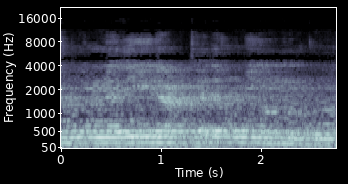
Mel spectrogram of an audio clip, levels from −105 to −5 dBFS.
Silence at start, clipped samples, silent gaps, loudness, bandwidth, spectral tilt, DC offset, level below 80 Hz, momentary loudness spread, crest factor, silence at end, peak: 0 s; under 0.1%; none; -26 LUFS; 9.6 kHz; -7.5 dB/octave; under 0.1%; -46 dBFS; 6 LU; 14 dB; 0 s; -12 dBFS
